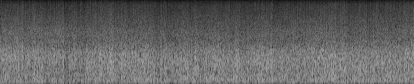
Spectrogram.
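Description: Wind rushes loudly and steadily past.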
